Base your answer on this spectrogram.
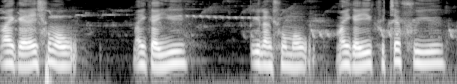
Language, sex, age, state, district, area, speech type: Bodo, female, 60+, Assam, Udalguri, rural, spontaneous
